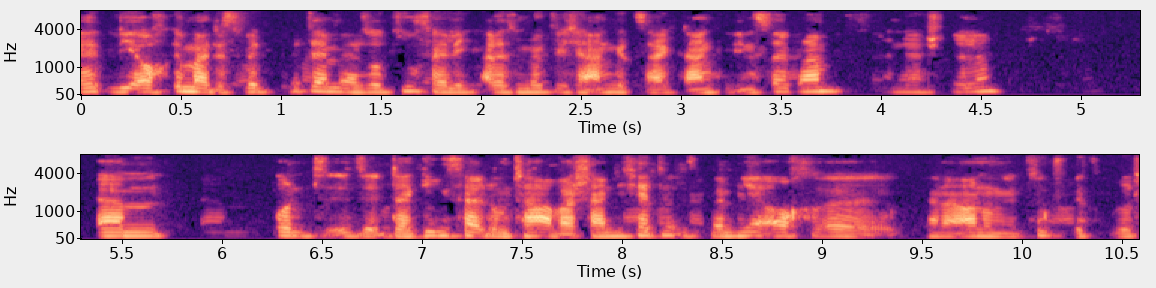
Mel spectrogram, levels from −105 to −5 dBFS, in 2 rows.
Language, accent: German, German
